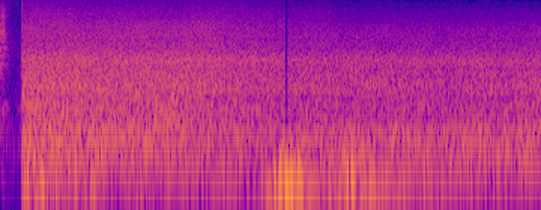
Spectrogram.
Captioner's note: waves and wind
